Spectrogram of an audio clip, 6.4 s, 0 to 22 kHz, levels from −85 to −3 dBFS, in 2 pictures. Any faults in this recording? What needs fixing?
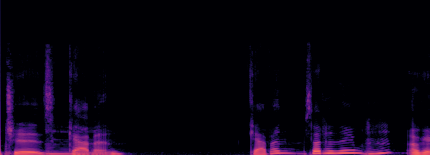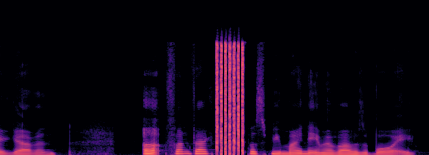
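From 4.85 s to 5.09 s, between "fun fact" and "to be", the speech is replaced by loud, chattering static: a compressed stream played as audio. Encoded frames are being passed through as if they were PCM samples. Each frame lands as a harsh burst of about 8 ms followed by digital silence, repeating at 31.25 per second, which fits an AC-3 bitstream at roughly 384 kbps. To prevent it, the receiving device must detect the IEC 61937 bitstream flag and decode it, or be set to request PCM only.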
